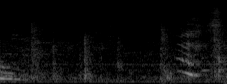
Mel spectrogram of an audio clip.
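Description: Faint, muffled vocal squeaks from a girl with her mouth stuffed with marshmallows: a short one at the start and a falling whine near the end.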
